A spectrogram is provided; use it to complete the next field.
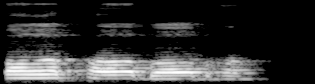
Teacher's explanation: प प फ ब भ बोलने में दोनों होंठ टकरा रहे हैं आपस में, जीभ तो लगी नहीं रही। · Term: ओस्ट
